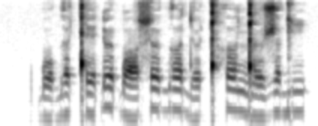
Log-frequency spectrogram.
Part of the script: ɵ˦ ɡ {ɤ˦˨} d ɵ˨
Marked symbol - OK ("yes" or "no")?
no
